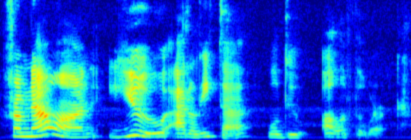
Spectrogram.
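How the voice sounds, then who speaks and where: A woman's voice: mid-range voice, very animated, unhurried, pushed and bright. A woman reading aloud and voicing a cold, haughty stepmother who gives icy commands in a storybook. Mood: commanding.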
